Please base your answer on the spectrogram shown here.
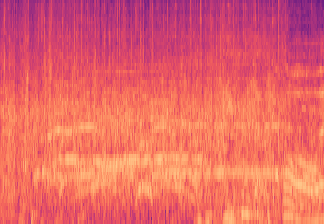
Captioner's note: crowd cheering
